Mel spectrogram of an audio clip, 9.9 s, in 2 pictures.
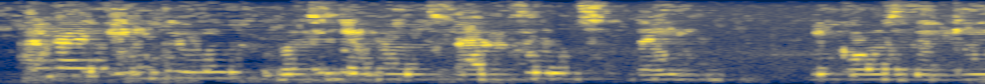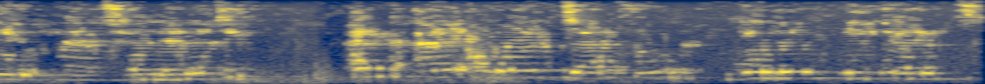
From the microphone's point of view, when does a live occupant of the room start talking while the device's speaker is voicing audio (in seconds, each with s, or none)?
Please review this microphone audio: none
